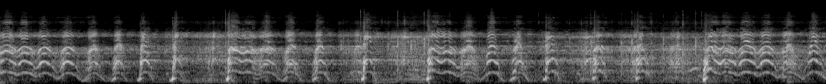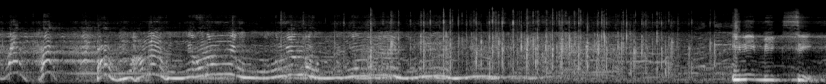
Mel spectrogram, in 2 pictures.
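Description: A performer on a comedy stage imitates a native street dog barking, with choppy bark-like vocal bursts giving way to a wavering howl, heard up close over occasional audience laughter.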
